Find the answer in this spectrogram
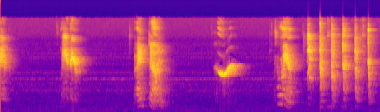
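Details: Pet African Grey Parrot talking indoors: mimicked speech-like syllables, a clear rising whistle near the middle, then a rapid string of about seven clipped repeated notes at the end.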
